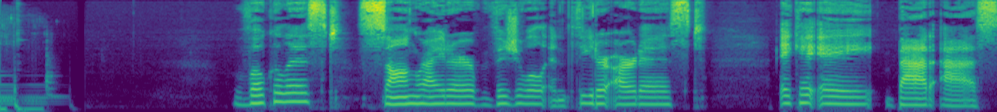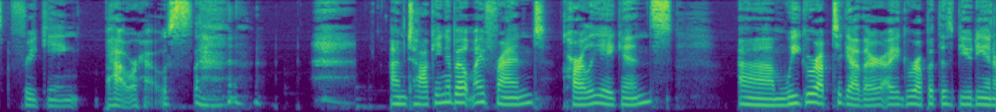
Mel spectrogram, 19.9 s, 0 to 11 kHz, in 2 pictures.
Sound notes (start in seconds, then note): 12.0 giggles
